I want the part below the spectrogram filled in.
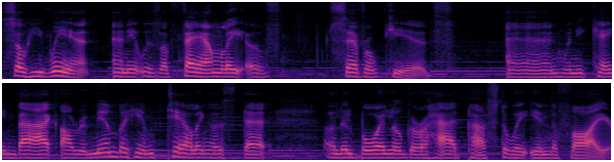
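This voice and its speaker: A woman's very deep, low voice at a fairly slow pace, with fairly even intonation and music in the background. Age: 80s+. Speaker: elder sharing life story. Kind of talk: interview.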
